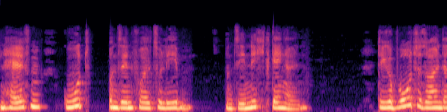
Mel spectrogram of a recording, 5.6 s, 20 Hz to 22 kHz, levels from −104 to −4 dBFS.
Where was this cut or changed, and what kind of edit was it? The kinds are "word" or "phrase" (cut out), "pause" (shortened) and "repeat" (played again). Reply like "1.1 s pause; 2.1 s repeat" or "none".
none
